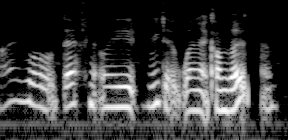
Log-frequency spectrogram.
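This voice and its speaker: Mellow Scottish woman, slightly muffled dry recording. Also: medium pitch, steady tone, fairly quick, no echo. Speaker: podcast host interviewer. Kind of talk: casual interview chat.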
